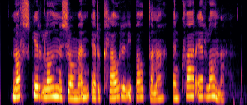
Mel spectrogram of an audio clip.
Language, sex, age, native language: Icelandic, female, 30-39, Icelandic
